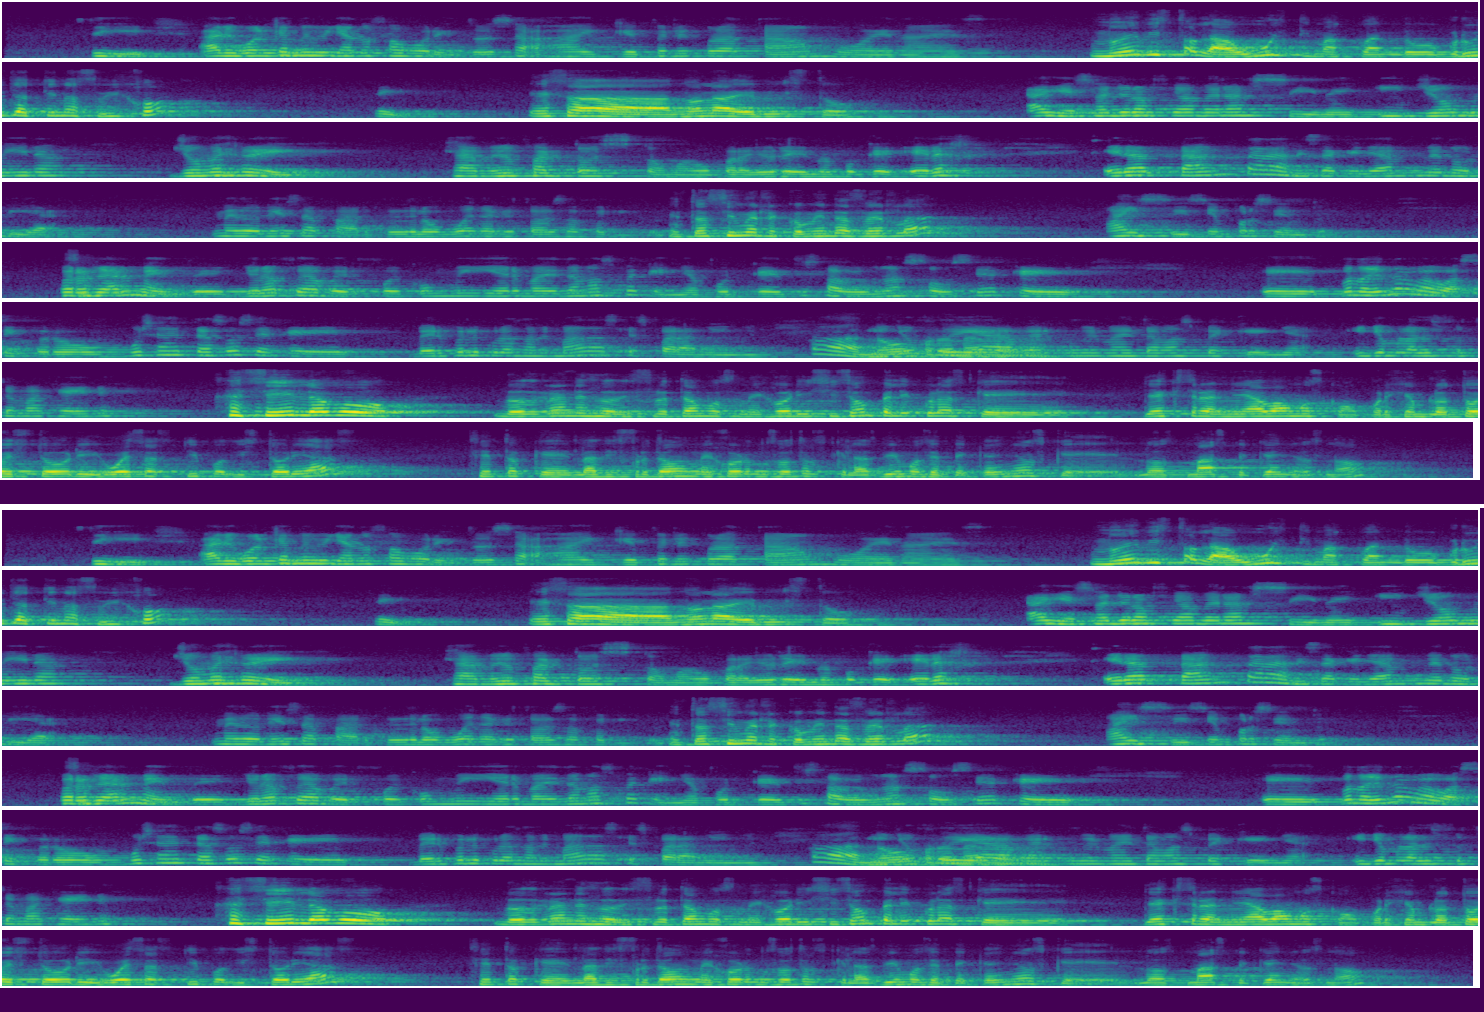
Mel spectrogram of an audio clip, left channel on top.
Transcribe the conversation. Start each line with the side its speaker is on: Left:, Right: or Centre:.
Right: Sí, al igual que mi villano favorito, esa, ay, qué película tan buena esa.
Left: No he visto la última, cuando Gru ya tiene a su hijo,
Right: Sí,
Left: esa no la he visto.
Right: ay, esa yo la fui a ver al cine, y yo, mira, yo me reí, que a mí me faltó estómago para yo reírme, porque era, <laughs> era tanta la risa que ya me dolía, me dolía esa parte de lo buena que estaba esa película.
Left: Entonces, ¿sí me recomiendas verla?
Right: Ay, sí, cien por ciento Pero
Left: Sí.
Right: realmente yo la fui a ver fue con mi hermanita más pequeña, porque tú sabes, una asocia que, eh, bueno, yo no lo veo así, pero mucha gente asocia que ver películas animadas es para niños.
Left: Ah, no,
Right: Y yo
Left: para
Right: fui
Left: nada.
Right: a ver con mi hermanita más pequeña y yo me la disfruté más que ella.
Left: Sí, luego los grandes lo disfrutamos mejor y si son películas que ya extrañábamos, como por ejemplo Toy Story o ese tipo de historias, siento que las disfrutamos mejor nosotros que las vimos de pequeños que los más pequeños, ¿no?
